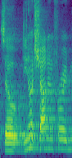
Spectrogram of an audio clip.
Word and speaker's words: schadenfreude: I was a German major, and in German we pronounce it schadenfreude, and I have no idea if in English you pronounce it which way, one or the other.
